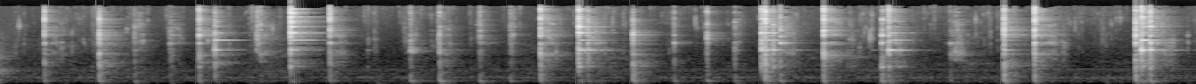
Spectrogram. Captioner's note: mixing sound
